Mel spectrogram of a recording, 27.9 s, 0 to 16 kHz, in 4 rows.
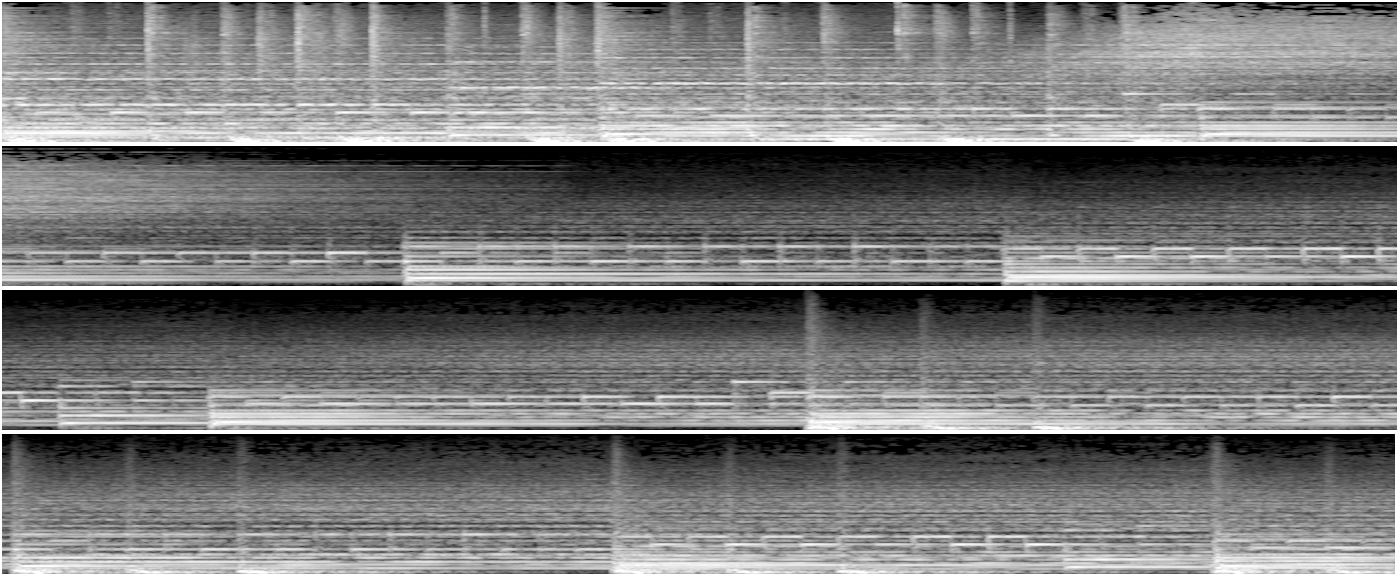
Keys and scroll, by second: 4.1 ctrl+z, 4.2 ctrl+z, 6.3 ctrl+z, 7.0 ctrl+z, 12.4 ctrl+z, 15.3 KP_0, 15.8 KP_0, 19.1 ctrl+z, 19.3 ctrl+z, 20.0 ctrl+z, 20.5 ctrl+z, 21.0 ctrl+z, 21.5 ctrl+z, 22.0 ctrl+z, 22.3 ctrl+z, 22.5 ctrl+z, 23.5 ctrl+z, 23.6 ctrl+z, 24.4 ctrl+z, 24.9 ctrl+z, 26.9 Tab.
